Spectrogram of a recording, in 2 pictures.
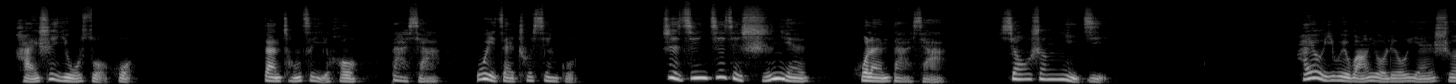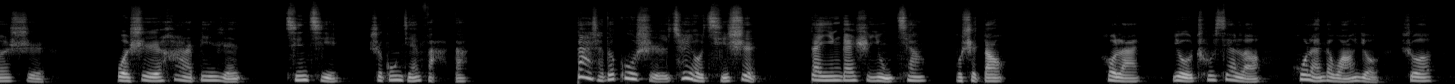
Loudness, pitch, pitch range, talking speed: -29 LUFS, 165 Hz, 150-200 Hz, 175 characters per minute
